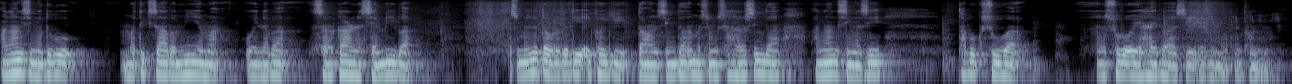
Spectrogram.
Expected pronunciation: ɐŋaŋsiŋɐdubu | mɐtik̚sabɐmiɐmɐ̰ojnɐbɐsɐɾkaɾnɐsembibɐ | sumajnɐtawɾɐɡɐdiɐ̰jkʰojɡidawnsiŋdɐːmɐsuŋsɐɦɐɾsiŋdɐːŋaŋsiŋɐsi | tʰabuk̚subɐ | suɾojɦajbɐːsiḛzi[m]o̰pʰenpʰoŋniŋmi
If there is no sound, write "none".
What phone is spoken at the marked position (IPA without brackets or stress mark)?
m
